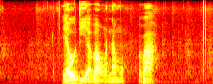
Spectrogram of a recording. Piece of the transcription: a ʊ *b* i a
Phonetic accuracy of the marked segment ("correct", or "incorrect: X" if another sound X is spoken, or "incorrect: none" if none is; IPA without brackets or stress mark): incorrect: d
